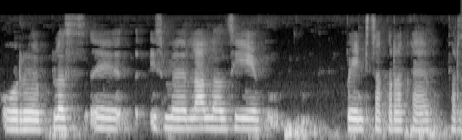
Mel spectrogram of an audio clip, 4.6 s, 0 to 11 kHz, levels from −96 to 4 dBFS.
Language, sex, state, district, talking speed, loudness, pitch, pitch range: Hindi, female, Haryana, Jhajjar, 155 wpm, -15 LUFS, 195 Hz, 185-200 Hz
